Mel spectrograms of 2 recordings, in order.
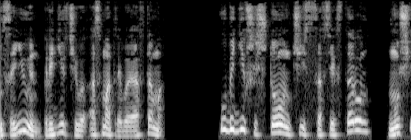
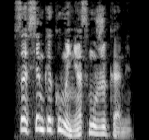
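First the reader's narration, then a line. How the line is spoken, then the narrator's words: Dry, from across room. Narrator (Russian): сухо произнесла Сара из своего угла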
